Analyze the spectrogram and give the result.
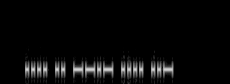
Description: Morse code, heard as a keyed tone, about 41 wpm, 690 Hz. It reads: HIQHU
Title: Code Groups - 5 Letters - 40wpm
